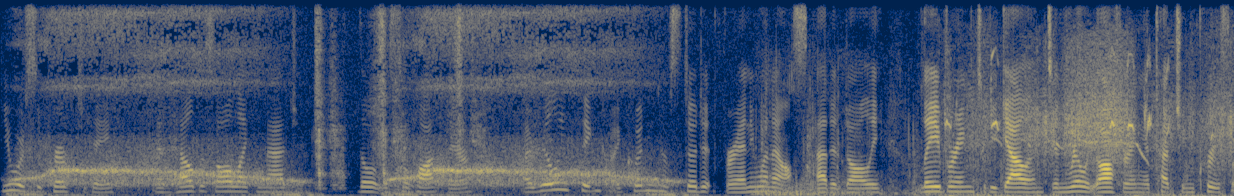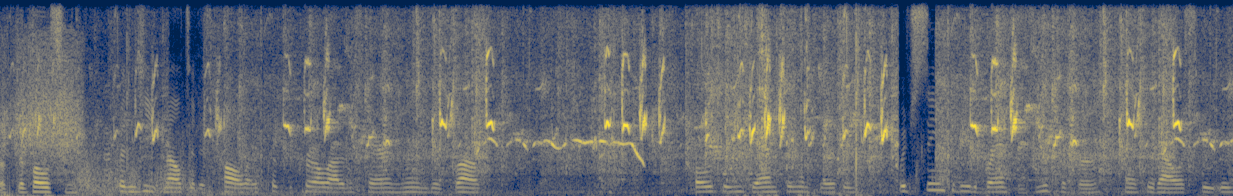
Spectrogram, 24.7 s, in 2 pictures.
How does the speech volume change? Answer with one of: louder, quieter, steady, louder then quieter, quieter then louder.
louder then quieter.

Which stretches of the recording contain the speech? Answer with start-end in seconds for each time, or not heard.
0.0-17.3, 19.3-24.6.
